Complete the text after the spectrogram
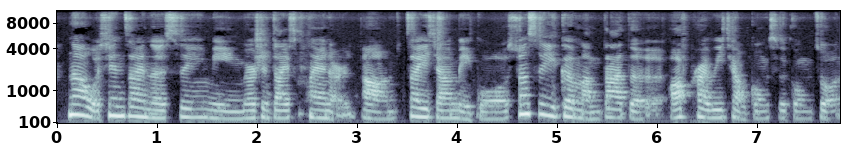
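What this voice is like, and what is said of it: Hong Kong accented Mandarin. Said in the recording (Chinese): “香港的口音其实听起来很好听诶”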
